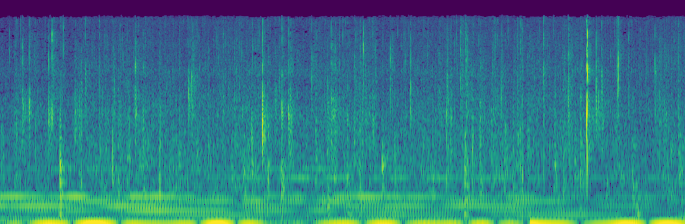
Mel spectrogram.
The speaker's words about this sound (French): Bon là j'écoute le son du bentos, ça me fait penser à de la pluie, ça me fait penser à une très grande activité, une impression de grouillement.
